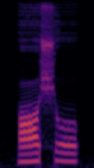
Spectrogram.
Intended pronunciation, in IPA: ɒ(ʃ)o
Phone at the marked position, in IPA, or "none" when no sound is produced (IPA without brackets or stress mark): ʃ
